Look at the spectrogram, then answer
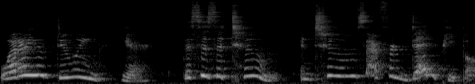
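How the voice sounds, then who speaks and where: Putting on a character voice, a woman speaks fairly slowly at an extremely high pitch. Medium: read story. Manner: glad, reassuring.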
